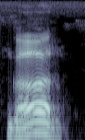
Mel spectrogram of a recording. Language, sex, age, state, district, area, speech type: Hindi, male, 45-60, Uttar Pradesh, Mau, urban, read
